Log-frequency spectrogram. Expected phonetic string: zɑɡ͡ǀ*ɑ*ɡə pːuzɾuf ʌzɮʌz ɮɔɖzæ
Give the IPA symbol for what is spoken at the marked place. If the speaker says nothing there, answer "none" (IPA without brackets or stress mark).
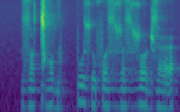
ɒ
